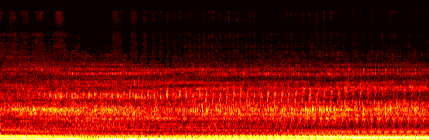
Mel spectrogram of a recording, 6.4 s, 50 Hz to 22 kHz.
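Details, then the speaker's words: 2005-2010 Ford Mustang 4.6L 3-valve V8 after a throttle body cleaning, cooling system just refilled: steady, even low rumble, smooth idle with no misses or stumbles; normal idle. "good deal it's not often everything works exactly the way it's supposed to"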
